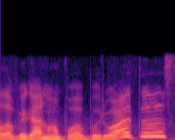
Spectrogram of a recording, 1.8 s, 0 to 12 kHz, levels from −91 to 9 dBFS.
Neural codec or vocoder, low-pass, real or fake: none; 7.2 kHz; real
